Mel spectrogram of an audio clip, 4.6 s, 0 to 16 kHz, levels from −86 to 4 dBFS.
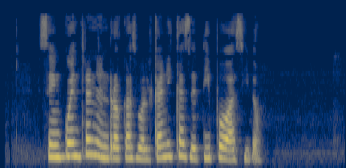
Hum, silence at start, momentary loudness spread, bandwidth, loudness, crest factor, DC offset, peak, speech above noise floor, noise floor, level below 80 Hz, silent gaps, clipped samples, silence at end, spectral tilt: none; 0.55 s; 13 LU; 11.5 kHz; -20 LUFS; 18 dB; under 0.1%; -4 dBFS; 44 dB; -63 dBFS; -76 dBFS; none; under 0.1%; 1.15 s; -5 dB/octave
